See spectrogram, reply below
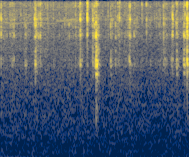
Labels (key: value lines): label: ambient
recorder: HydroMoth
